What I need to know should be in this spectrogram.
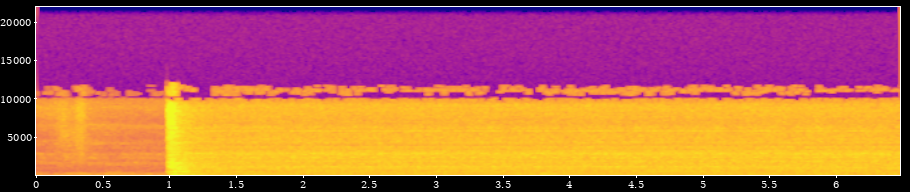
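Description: A lathe motor starts with a thump and runs with a steady hum and whir.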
